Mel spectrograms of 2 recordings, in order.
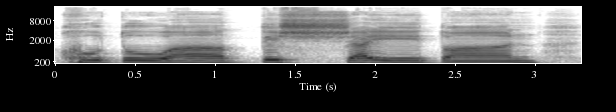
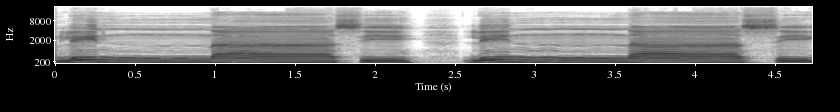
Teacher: Cuma nun saja yang ada dengung.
